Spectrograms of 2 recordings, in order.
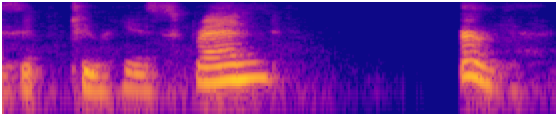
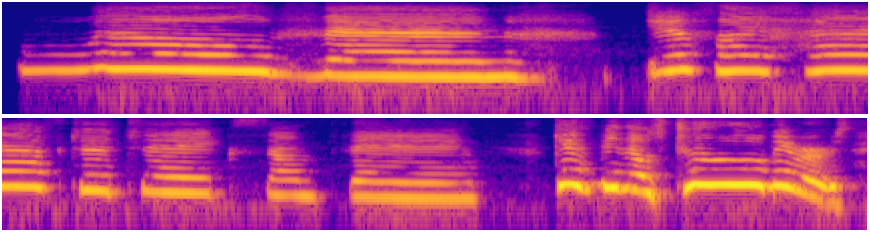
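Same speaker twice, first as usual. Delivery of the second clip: wheedle, then demand loudly; greedy Earth King; 7 semitones higher, 9 dB louder than usual. Acted. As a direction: Earth King eagerly claiming the mirrors. Earth King greedily asks mirrors.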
